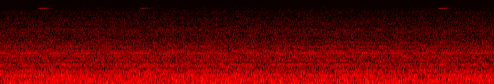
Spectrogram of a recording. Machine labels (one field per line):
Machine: fan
